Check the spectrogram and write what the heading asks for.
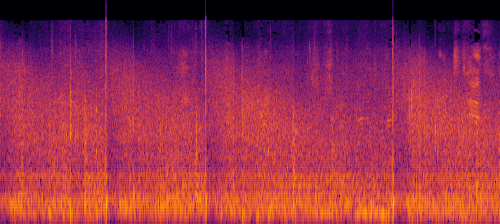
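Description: Fireworks display: aerial shells bursting with several sharp bangs over a continuous crackle.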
